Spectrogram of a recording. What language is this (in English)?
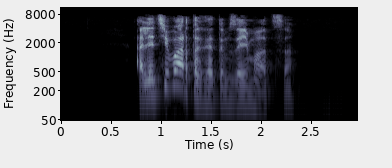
Belarusian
